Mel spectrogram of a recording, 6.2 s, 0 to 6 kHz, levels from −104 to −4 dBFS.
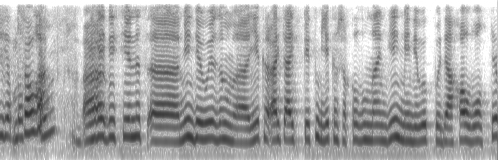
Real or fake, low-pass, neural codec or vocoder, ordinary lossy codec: fake; 5.4 kHz; codec, 16 kHz, 2 kbps, FunCodec, trained on LibriTTS, 25 frames a second; none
